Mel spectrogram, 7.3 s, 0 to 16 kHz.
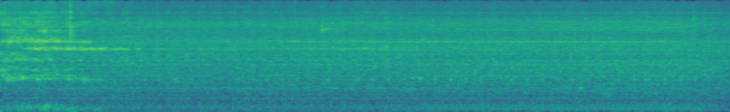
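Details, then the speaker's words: Nissan X-Trail T30 with rough idle and white smoke when cold, just after releasing throttle: steady even idle with no stumble or knock, roughness temporarily gone but returns at continued idle; cylinder head removal planned. "Ini tidak kita gas. Setelah kita lepas gas tadi, ini suaranya halus."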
